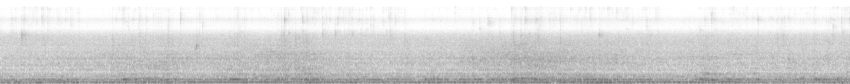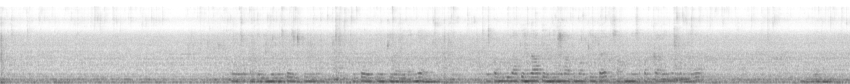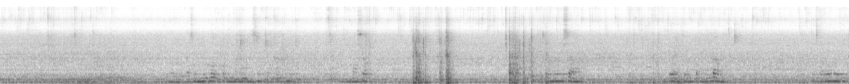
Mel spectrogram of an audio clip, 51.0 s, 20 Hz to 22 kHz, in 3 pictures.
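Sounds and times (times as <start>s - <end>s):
squid rinsed by hand: 0.0s - 50.9s
tap running into steel sink: 16.9s - 17.3s, 42.2s - 43.2s, 44.1s - 45.1s.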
